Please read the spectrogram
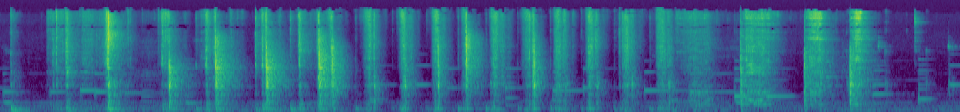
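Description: Chef's knife chopping onion on a plastic cutting board in a steady run of sharp strokes, roughly two or three a second, with two longer scraping sounds near the end.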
